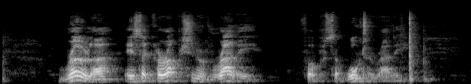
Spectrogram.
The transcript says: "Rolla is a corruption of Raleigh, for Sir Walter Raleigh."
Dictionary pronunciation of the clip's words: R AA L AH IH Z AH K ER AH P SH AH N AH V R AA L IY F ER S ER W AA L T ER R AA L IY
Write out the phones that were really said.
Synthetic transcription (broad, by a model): R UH L AH IH Z AH K ER AH P SH AH N AH V R AA L IY F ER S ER W AA T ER R AA L IY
